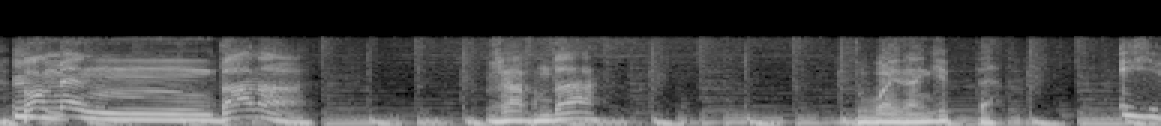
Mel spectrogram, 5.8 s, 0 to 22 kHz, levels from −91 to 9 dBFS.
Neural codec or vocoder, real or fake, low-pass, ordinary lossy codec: none; real; 7.2 kHz; none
